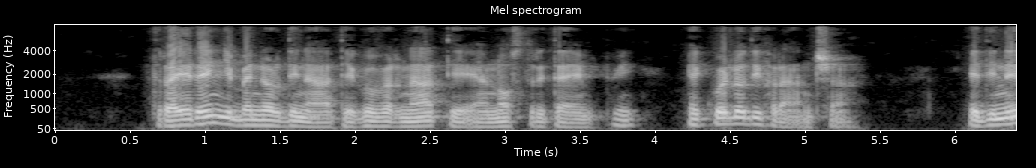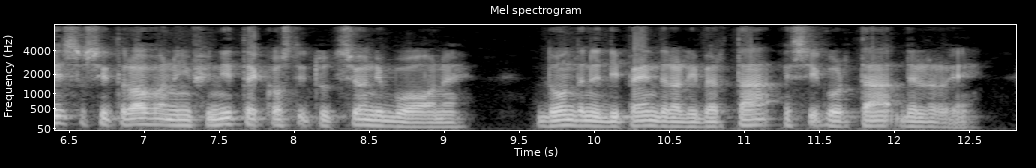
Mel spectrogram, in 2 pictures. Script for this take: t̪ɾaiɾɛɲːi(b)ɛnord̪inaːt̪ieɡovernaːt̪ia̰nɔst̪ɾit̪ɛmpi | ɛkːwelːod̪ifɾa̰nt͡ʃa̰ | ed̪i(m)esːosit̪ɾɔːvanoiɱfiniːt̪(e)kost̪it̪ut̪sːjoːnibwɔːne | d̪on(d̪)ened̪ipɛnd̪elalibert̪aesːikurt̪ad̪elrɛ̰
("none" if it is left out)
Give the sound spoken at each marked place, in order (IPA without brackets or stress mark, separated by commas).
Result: b, n, e, d̪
